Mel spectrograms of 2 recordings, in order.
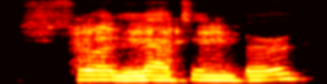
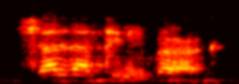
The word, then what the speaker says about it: Charlottenburg: place Mijam, but it was formerly known as Charlottenburg, which Henry Morgan gave to his wife. Charlottenburg. What's the name? I didn't get the name. Charlottenburg. Schwallattenberg. Not are you or is it Schwallenberg?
